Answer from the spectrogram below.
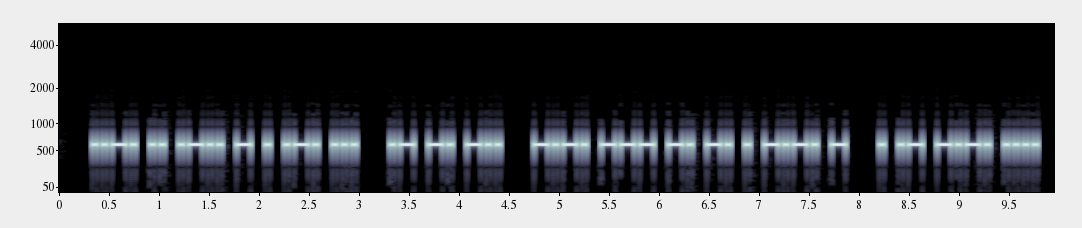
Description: Morse code, heard as a keyed tone, about 25 wpm, 600 Hz. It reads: FILTERS AND CONNECT EACH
